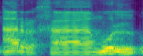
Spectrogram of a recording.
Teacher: ha fathah alif mad thobi'i panjang dua harakat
